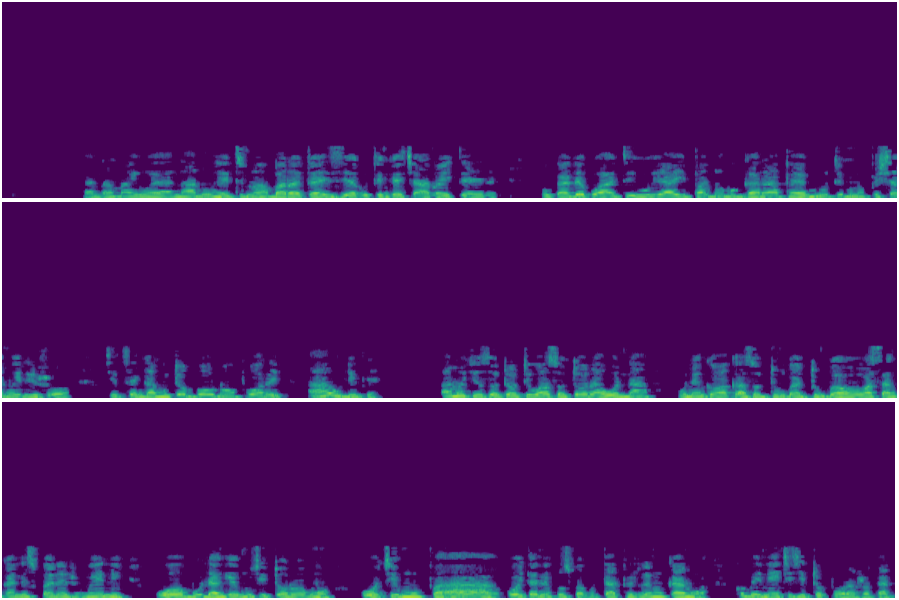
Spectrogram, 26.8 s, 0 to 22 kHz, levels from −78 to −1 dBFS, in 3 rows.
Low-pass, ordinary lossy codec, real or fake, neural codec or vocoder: 7.2 kHz; MP3, 24 kbps; real; none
